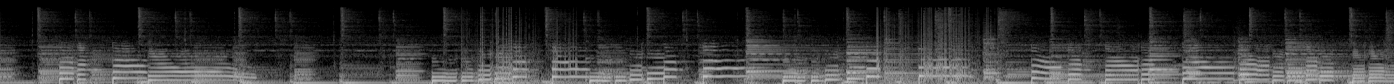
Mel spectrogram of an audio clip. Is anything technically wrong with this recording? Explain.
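Yes. Bursts of gritty, tearing crackle ride on the sound from 4.62 to 5.77 s and from 8.77 to 9.99 s. This is processor overload crackle. Dozens of very short buffers, likely around 3 ms each, miss their deadlines, and each gap is filled with a hard-edged scrap of old audio.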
